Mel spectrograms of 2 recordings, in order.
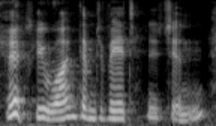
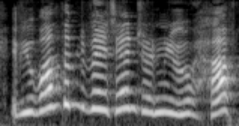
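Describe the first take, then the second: First: Said in the usual way. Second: Much higher, fast, sing-song preschool-teacher lilt; musical teacher voice. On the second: Shown as a demonstration. Preschool teacher getting four-year-olds to listen, sing-song. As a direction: talk like you're grabbing four-year-olds' attention. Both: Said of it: "very musical in your speech".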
